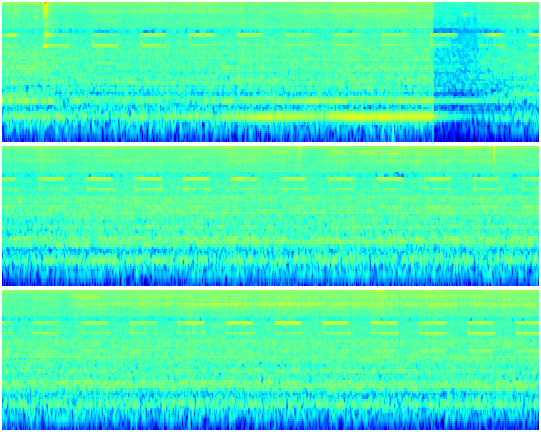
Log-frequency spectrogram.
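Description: A heavy crane engine drones steadily close by, louder at first and then settling lower.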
